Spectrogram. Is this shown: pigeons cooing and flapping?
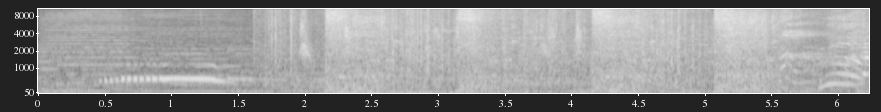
yes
